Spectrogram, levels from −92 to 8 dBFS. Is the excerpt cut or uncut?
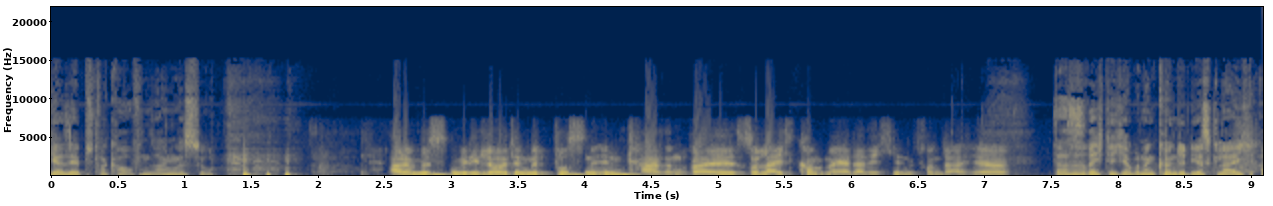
uncut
